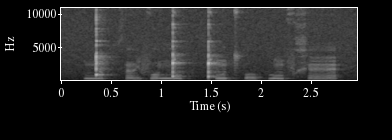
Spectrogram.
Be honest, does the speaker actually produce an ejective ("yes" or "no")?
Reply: yes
